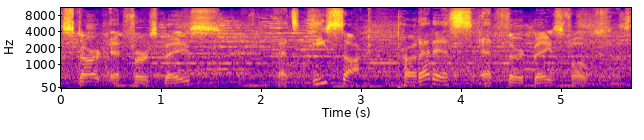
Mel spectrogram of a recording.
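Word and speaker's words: Isaac Paredes: base his sixth start at first base that's isoc Paredes at third base folks that's the proper pronunciation just thought I'd throw that in there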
